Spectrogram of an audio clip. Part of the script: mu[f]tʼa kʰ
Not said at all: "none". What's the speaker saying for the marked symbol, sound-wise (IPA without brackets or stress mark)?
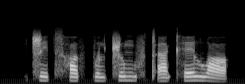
f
